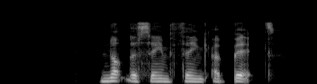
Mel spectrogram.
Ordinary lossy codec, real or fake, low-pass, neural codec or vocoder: none; fake; 7.2 kHz; codec, 16 kHz, 4 kbps, FunCodec, trained on Chinese and English, 50 frames a second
